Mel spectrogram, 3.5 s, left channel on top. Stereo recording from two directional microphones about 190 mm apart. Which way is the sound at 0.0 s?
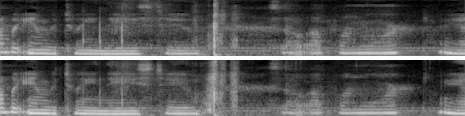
50° right (ahead or behind).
